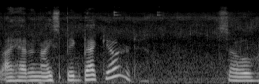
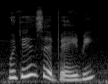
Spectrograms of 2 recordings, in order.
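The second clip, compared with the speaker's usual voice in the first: pet talk; 5 semitones higher than usual. Real, not acted. Talking to her dog.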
